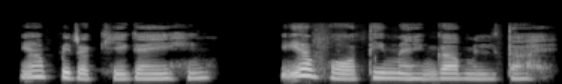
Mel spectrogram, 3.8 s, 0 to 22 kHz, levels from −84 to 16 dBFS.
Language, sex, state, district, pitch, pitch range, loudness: Hindi, female, Bihar, Saran, 200 Hz, 195-225 Hz, -18 LUFS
